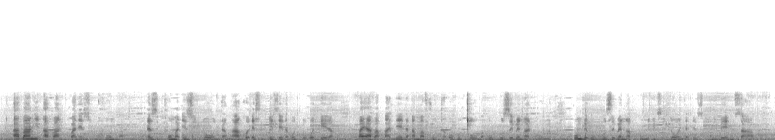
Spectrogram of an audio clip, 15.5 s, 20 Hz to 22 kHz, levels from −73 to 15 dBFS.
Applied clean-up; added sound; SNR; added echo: none; Wind / Ocean; 5 dB; none.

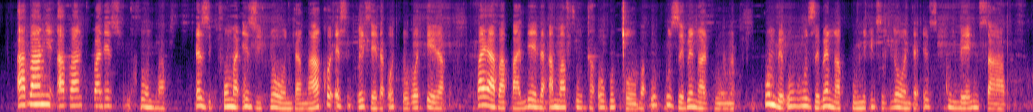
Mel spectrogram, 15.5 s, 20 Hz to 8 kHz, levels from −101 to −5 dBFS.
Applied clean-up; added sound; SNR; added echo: neural separator model SepFormer DNS4.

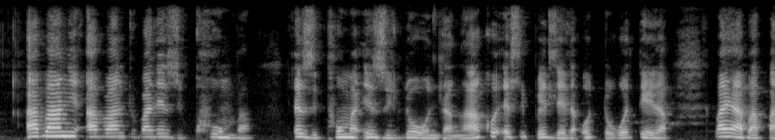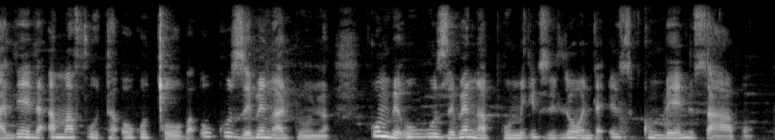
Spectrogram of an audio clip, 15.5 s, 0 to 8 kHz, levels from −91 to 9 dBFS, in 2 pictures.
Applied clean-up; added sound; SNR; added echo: none; none; none; none.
